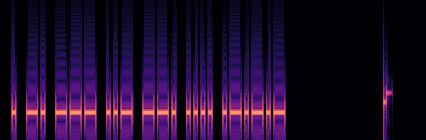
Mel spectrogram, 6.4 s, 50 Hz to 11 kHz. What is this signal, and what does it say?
Morse code, heard as a keyed tone, about 22 wpm, 700 Hz. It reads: ENOUGH.
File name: practice / 22wpm / Sentences with 4-Word Phrases - 22wpm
